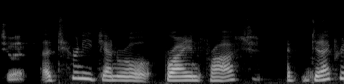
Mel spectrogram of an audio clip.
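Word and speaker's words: Frosh: Attorney General Brian Frosch, did I mispronounce his name?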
